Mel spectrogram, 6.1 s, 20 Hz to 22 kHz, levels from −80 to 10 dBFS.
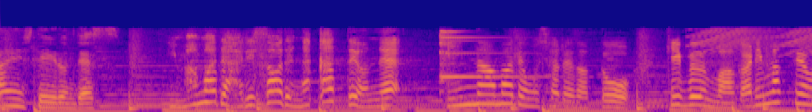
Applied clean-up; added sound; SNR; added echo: none; Bell; 9 dB; none.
